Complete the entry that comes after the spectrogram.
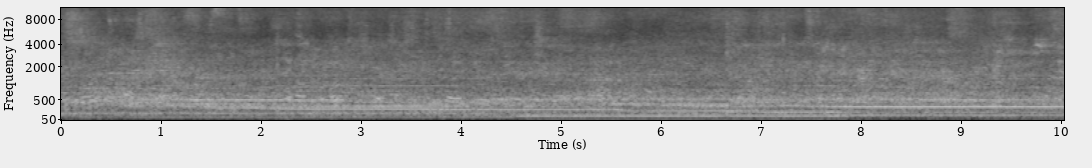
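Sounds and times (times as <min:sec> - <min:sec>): church organ chords: 0:01.0 - 0:10.0.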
